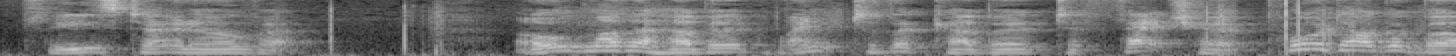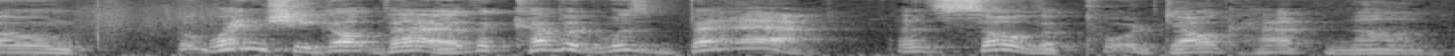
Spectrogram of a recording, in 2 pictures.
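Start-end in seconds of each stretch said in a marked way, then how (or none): 1.9-10.8 sing-song nursery rhyme reading; rhyme recital. A narrator's reading. Reading the rhyme to children, sing-song.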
